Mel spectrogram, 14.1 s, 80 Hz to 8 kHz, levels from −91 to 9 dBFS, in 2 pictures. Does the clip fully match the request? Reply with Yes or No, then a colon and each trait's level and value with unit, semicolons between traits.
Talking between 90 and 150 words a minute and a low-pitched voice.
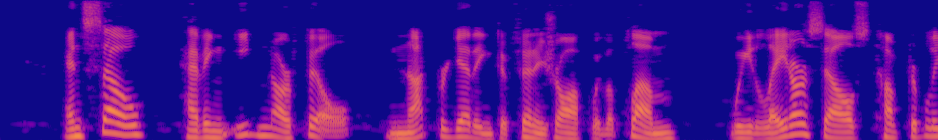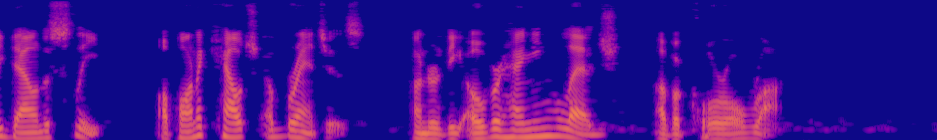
No: average, 145 wpm; medium, 145 Hz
